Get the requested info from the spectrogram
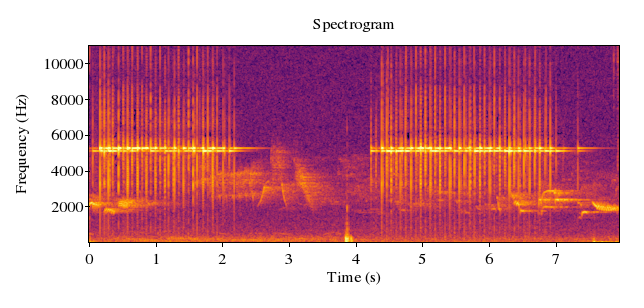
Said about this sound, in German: fragt Max sich und zieht noch einmal an der Klingelleitung.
